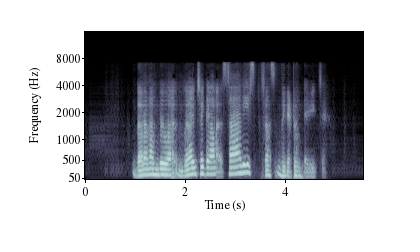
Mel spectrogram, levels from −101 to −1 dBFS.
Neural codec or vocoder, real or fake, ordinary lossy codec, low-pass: codec, 16 kHz, 0.5 kbps, FreqCodec, smaller model; fake; MP3, 48 kbps; 7.2 kHz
